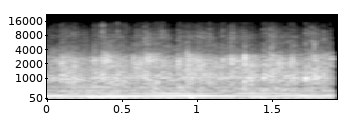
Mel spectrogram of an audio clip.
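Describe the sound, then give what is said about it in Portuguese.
An audience at a Christian church service applauds in a dense, continuous wash of clapping that holds steady and loud throughout, with a low sustained tone humming beneath it and no voices standing out. “Aplauda mais forte.”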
